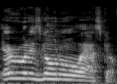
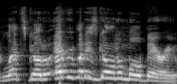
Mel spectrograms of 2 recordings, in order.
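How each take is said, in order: First: Higher and louder, a quick chipper call; mock excited announcement. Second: Higher and louder, eager call to everyone; mock excited announcement. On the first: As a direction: rattle it off like a cheery plan. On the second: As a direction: cheerily announce a group trip. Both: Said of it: "where it's just like".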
